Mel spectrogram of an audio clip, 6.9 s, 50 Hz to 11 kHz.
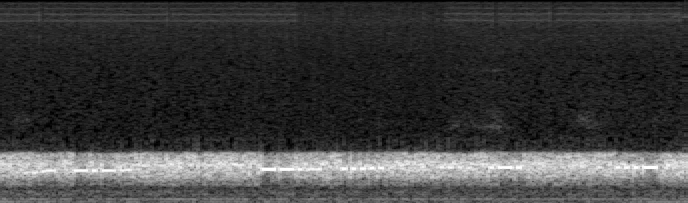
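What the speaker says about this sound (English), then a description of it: "band noise can be annoying and distracting trying to copy signals, especially if they're weak." A weak CW Morse signal comes through an Icom IC-7300 amateur radio receiver, a faint keyed tone half buried under steady hissing band noise.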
